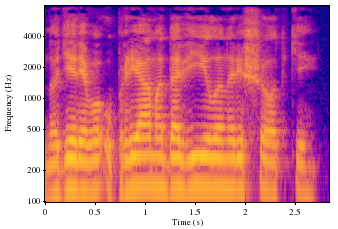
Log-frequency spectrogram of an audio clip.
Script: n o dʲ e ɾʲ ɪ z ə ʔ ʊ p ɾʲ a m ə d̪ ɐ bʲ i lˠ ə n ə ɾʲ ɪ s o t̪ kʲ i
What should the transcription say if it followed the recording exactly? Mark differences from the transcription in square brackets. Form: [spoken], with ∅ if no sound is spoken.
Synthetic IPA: n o dʲ e ɾʲ ɪ [v] ə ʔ ʊ p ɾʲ a m ə d̪ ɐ [vʲ] i lˠ ə n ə ɾʲ ɪ [ʂ] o t̪ kʲ [ɪ]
